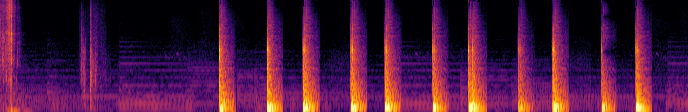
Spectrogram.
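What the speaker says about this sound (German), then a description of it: "Okay, dann nehmen wir Hammer in die Hand." In the Wild West Dynasty video game, a hammer knocks while building: a steady series of about eleven loud, evenly spaced wooden thuds, near and clear, after a couple of faint earlier taps.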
